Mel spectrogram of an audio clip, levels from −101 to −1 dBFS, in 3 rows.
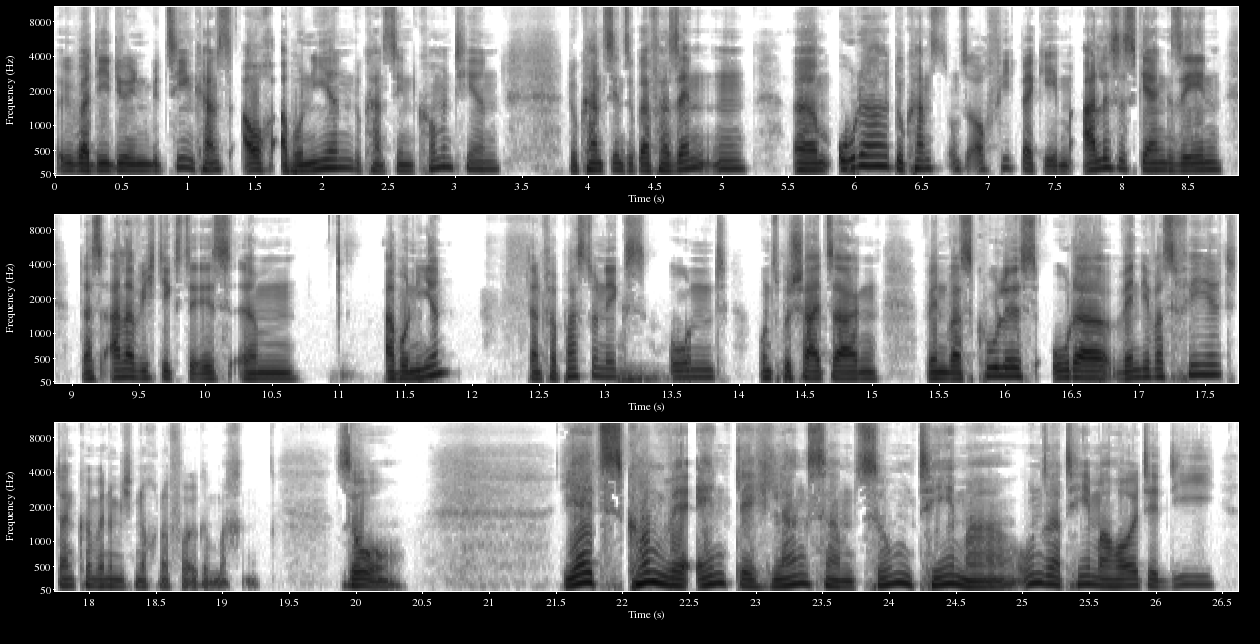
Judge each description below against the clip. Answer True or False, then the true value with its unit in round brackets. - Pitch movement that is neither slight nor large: True (4.1 semitones)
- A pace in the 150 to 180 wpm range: True (160 wpm)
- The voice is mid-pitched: False (130 Hz)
